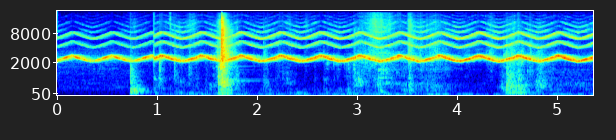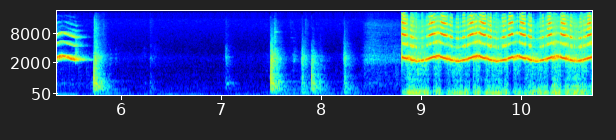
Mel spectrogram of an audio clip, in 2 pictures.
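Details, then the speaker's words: VW Polo 6n2 being revived after sitting six years, with no immobiliser or central locking. Loud warbling siren cycles up and down about twice a second, cuts out, then restarts. Car alarm keeps triggering and needs disconnecting. "so I don't know if you can hear me over the bloody annoying alarm but we need to disconnect it"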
